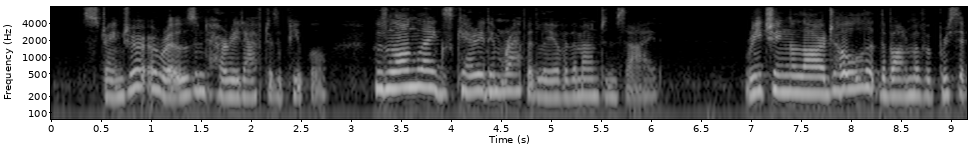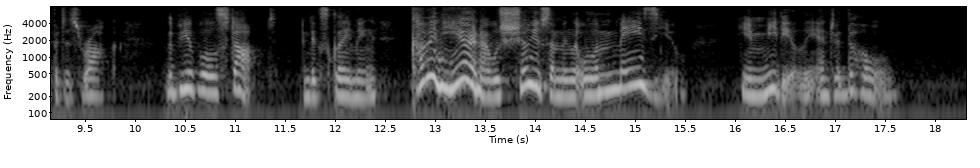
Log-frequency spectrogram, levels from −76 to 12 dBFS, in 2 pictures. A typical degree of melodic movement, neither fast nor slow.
Yes: average, 4.6 semitones; average, 170 wpm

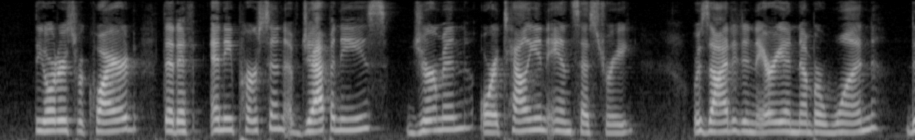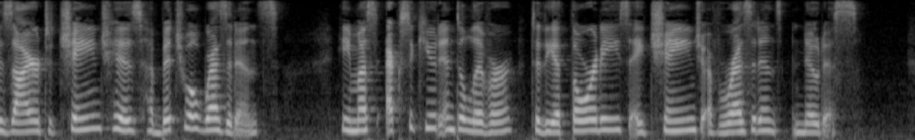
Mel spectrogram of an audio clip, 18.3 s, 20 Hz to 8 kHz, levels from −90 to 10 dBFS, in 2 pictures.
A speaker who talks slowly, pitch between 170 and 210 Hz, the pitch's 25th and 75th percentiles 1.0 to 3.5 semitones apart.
No: slow, 120 wpm; high, 220 Hz; average, 3.0 semitones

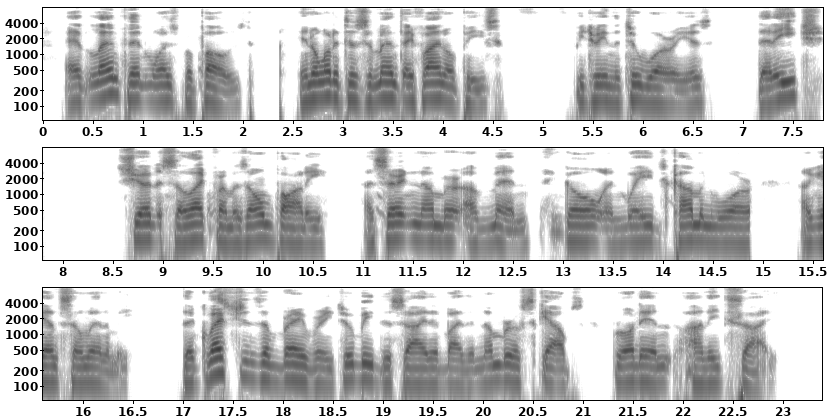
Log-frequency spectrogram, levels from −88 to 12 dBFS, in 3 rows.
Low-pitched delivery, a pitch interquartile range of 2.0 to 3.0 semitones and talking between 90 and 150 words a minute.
Yes: low, 125 Hz; narrow, 2.5 semitones; average, 145 wpm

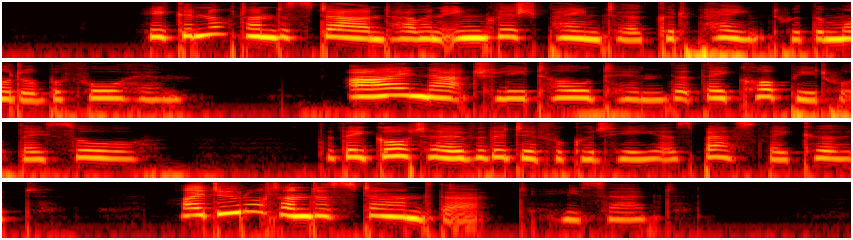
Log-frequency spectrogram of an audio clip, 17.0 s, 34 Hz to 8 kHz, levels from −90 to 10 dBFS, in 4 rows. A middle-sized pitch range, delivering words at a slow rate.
No: average, 3.6 semitones; average, 150 wpm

